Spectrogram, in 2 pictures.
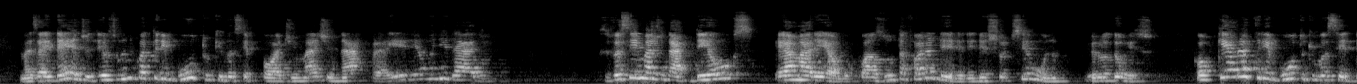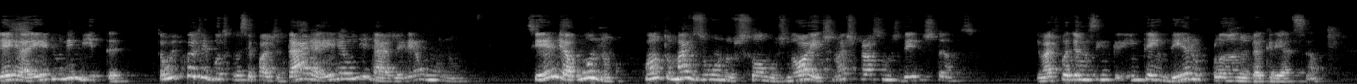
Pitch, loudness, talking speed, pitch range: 210 Hz, -19 LUFS, 180 wpm, 170-245 Hz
